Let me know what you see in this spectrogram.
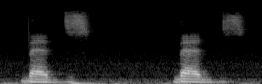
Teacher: bed de is a voiced sound therefore when it becomes plural the s is pronounced as z beds beds voiced sounds often go with the voiced ending z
